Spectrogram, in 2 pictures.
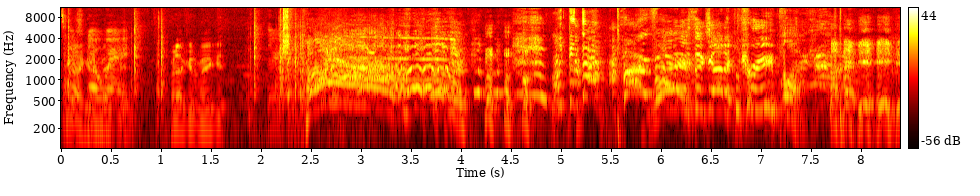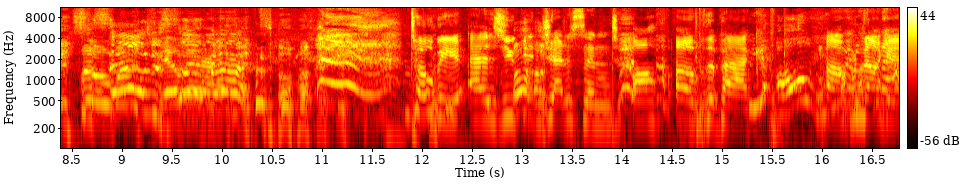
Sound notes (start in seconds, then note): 2.4 screaming; 3.2 laughter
